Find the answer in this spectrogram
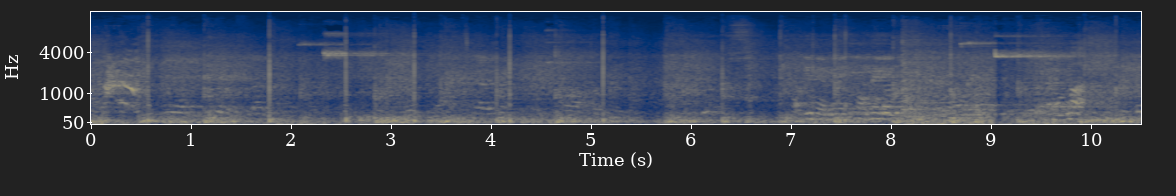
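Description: Basketball bouncing and hitting the hardwood floor of a large gym during play, a string of sharp thuds throughout, with sneakers squeaking briefly about two seconds in and again near the end. Voices carry faintly in the background.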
